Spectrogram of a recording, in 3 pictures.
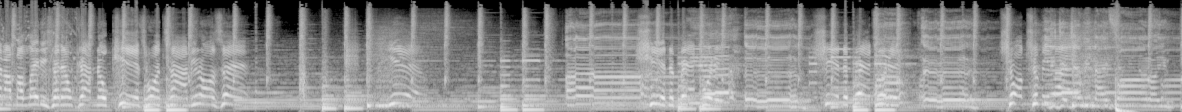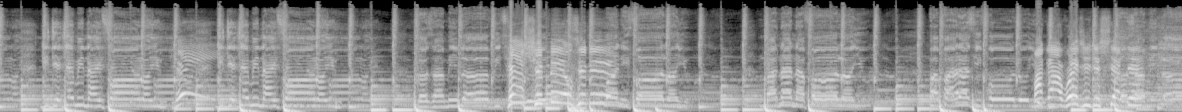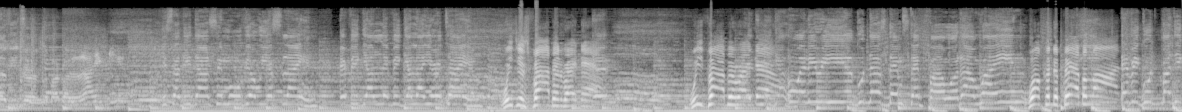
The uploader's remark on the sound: LIVE from Babylon – Woodbridge, VA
